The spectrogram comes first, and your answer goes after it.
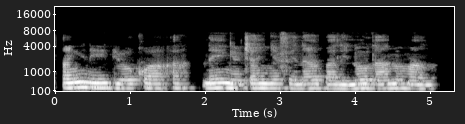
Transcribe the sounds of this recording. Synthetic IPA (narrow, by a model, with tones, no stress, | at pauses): a˨ɲɪ˦ne˨˦d͡ʒi˨ɔ˦kʰɔ˦a˦kʰa˦ne˦ɲɔ˨t͡ʃa˦ɲ̩˦ɲe˦fe˨na˦a˦ba˨lɪ˨nʊ˦la˨a˦nʊ˦ma˦˨ŋʊ˨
